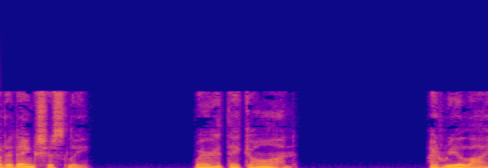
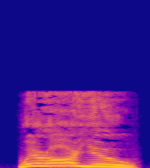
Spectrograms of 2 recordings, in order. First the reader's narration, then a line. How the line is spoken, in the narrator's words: I shouted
